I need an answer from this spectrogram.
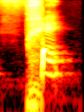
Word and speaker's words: frais: La combinaison de AI se prononce généralement comme E. E. Ce n'est pas EI ou aïe. E. Par exemple, on dit français. Ce n'est pas français. Ou mais. Ce n'est pas mais. Ou frais. Alors, ne la prononce pas comme aïe ou aïe.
